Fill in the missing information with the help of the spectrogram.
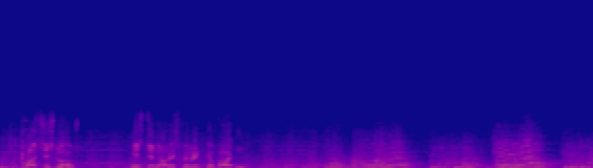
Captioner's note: boss speaking foreign language; light dramatic music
